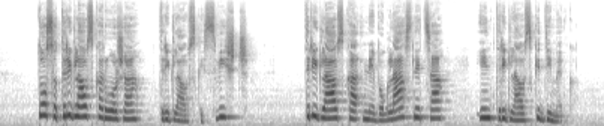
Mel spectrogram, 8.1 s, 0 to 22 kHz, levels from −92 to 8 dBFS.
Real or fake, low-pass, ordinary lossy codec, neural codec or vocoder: real; none; none; none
